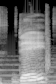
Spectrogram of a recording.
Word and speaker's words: Dei: Day, which is spelled out D EI, who's played by Sydney Park, and Brad, who's played by Greg Wayne.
